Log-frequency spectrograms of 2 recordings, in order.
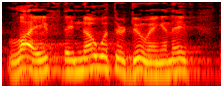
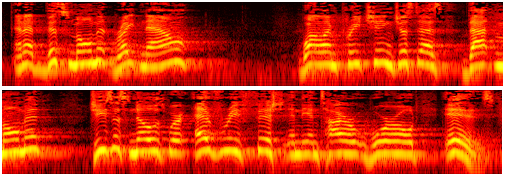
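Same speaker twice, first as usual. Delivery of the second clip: raised, louder voice with punched key words; impassioned preaching; 5 semitones higher, 4 dB louder than usual. Real, not acted. Preacher declares the creator knows every fish, impassioned and forceful. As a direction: drive each phrase home to the congregation.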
